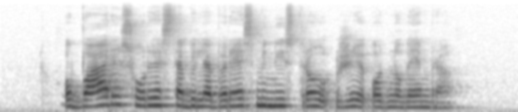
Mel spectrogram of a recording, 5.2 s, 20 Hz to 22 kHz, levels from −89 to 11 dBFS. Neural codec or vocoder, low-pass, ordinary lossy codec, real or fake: none; 19.8 kHz; none; real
